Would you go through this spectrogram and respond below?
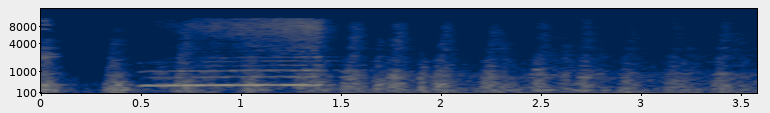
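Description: A steam boat train gives a sustained whistle blast over a continuous hiss of steam, followed by the rumble and hiss of the train carrying on at moderate distance.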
